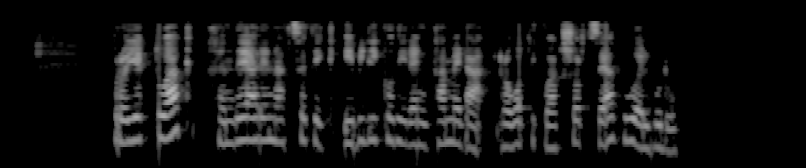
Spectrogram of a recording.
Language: Basque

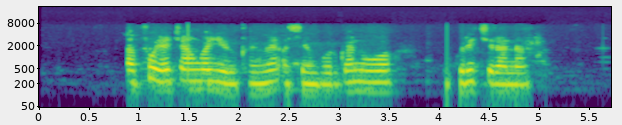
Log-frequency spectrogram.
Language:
Kinyarwanda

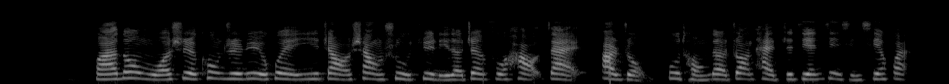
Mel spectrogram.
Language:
Chinese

